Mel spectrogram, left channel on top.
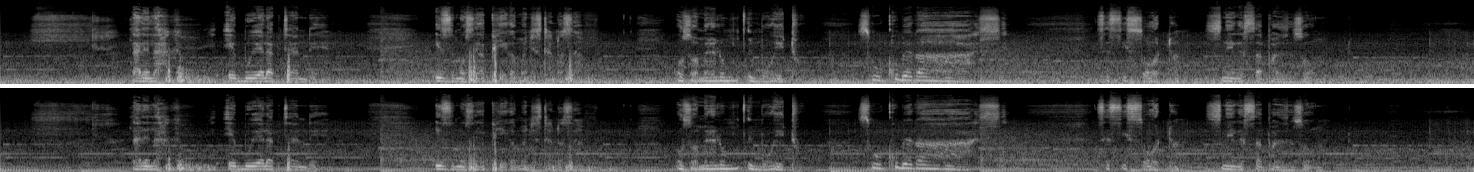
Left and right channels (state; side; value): noise; left; rumble, 6 dB below the sound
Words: Lalela ebuyela kuthandeka. Izimo siyaphika manje sithando sami. Uzomelela umcimbi wethu. Siuqhube kahle. Sesisodwa singeke saphaze sonke.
